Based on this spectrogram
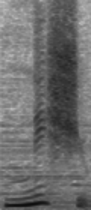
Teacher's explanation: n 和后面的 issue，前面的 e 做连读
